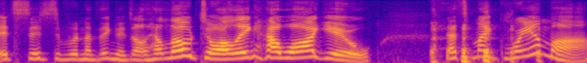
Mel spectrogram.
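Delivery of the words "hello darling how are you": put-on New York accent, slower. Speaker imitates their grandma's greeting, in grandma's New York accent. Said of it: "I could do the New York accent".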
